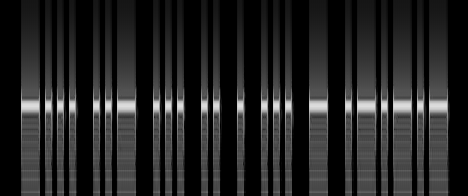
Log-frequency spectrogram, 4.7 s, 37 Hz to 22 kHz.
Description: Morse code, heard as a keyed tone, about 20 wpm, 700 Hz. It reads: BUSIEST.
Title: Sentences with 7-Word Phrases - 20wpm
